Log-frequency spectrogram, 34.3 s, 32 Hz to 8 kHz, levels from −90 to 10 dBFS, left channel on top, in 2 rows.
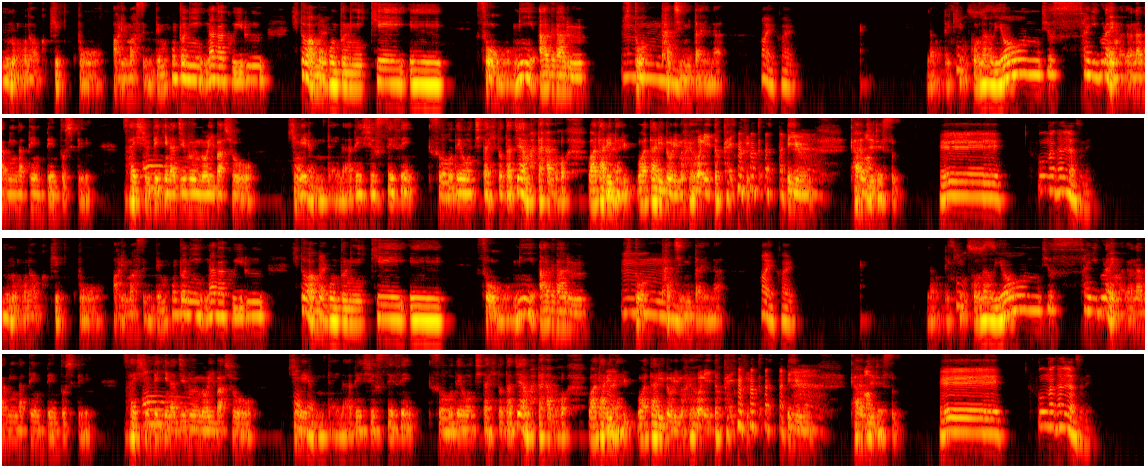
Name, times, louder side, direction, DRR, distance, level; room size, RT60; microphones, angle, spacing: voice 1, 0.0-4.0 4.5-6.6 7.2-8.7 9.3-10.8 13.9-18.5 19.0-20.9 21.4-28.1 28.9-30.4, left 3 dB, 35° left, 0.3 m, -29 dB
voice 2, 9.3-10.3 11.4-11.9 14.3-14.8 19.2-20.1 21.5-21.9 26.2-26.4 28.2-29.4 30.1-30.2 31.2-32.2 32.7-33.5, right 1 dB, 20° right, 0.5 m, -32 dB
3.4 x 2.7 x 2.2 m
head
